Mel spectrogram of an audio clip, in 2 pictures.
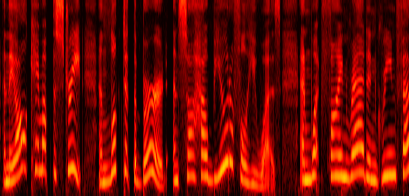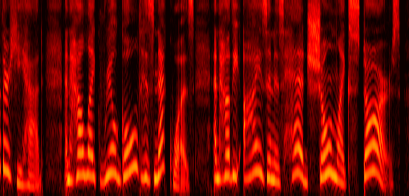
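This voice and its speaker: Lady reading a bedtime fairy tale, high lively voice, super dry close mic. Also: dry recording. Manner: slow, expressive bedtime reading. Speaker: storyteller. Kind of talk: storybook read-aloud.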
